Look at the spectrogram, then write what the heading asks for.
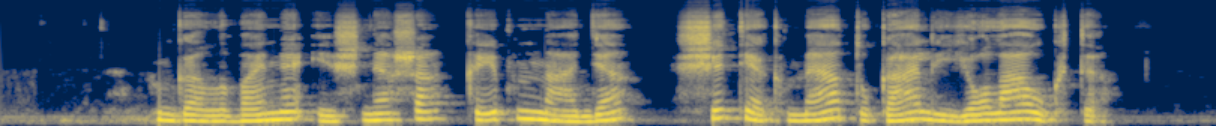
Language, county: Lithuanian, Kaunas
